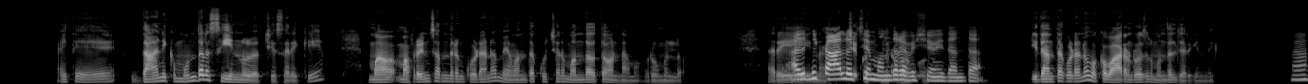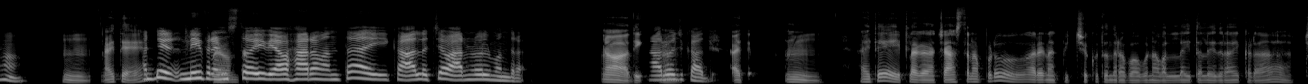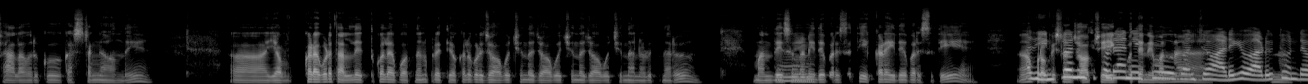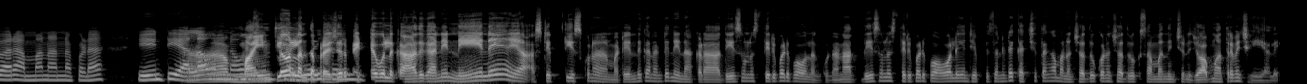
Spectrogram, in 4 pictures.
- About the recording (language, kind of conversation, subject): Telugu, podcast, ఉద్యోగ భద్రతా లేదా స్వేచ్ఛ — మీకు ఏది ఎక్కువ ముఖ్యమైంది?
- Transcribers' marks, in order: in English: "ఫ్రెండ్స్"; other background noise; tapping; in English: "ఫ్రెండ్స్‌తో"; in English: "జాబ్"; in English: "జాబ్"; in English: "జాబ్"; in English: "ప్రొఫెషనల్ జాబ్"; in English: "ప్రెషర్"; in English: "స్టెప్"; in English: "జాబ్"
